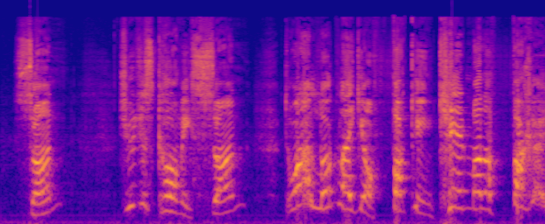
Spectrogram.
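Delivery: shrill, very high, very loud shouting. A man shouts back at the detective who just called him son: shouted back. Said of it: "he shouted back".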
